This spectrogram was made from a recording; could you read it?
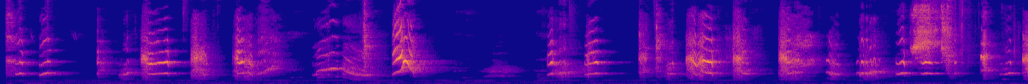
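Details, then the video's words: Pet cockatiel singing indoors: a busy run of bright whistled and chirping notes with slurred rising and falling tones, in short bursts over nearly eight seconds, with faint low hum behind. "Adorable Cockatiel Candy being Super Cute while Singing"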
